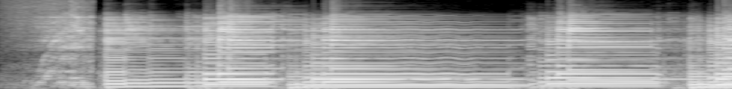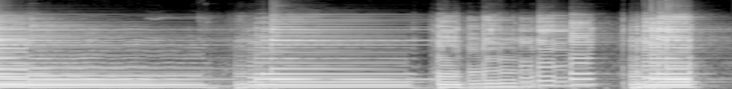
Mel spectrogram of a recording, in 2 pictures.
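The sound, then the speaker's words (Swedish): A distorted electric guitar played through two amplifiers at once, an Olsson and an Insulander, plays loud, sustained chords and notes in several separate phrases, rich with bright overtones and short gaps between them. Nobody speaks. “Och så här låter bägge, båda, heter det.”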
